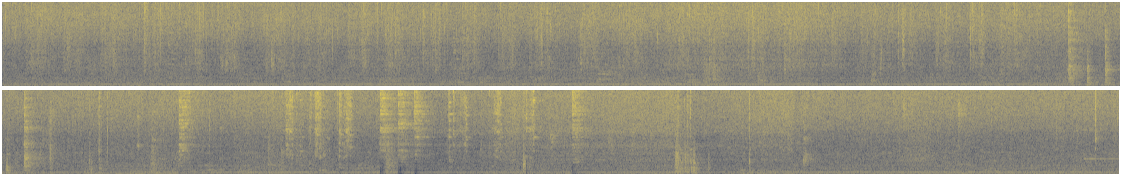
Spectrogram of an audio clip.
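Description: Dosa sizzling on a hot flat steel griddle while metal utensils scrape and tap against the plate, with clusters of sharp clicks about ten seconds in and again from about fourteen to eighteen seconds. A steady hum runs underneath.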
